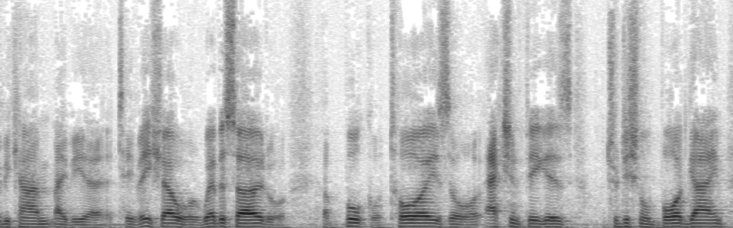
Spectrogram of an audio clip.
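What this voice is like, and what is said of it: Australian accent. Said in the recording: “you hear the Australian accent ... Don't let the Australian accent fool you.”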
